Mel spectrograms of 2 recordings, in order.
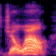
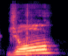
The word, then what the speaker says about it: Joel: It's pronouncing the J like Jose, right? Like never would have crossed. You got Joel, Joel, and Joel.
